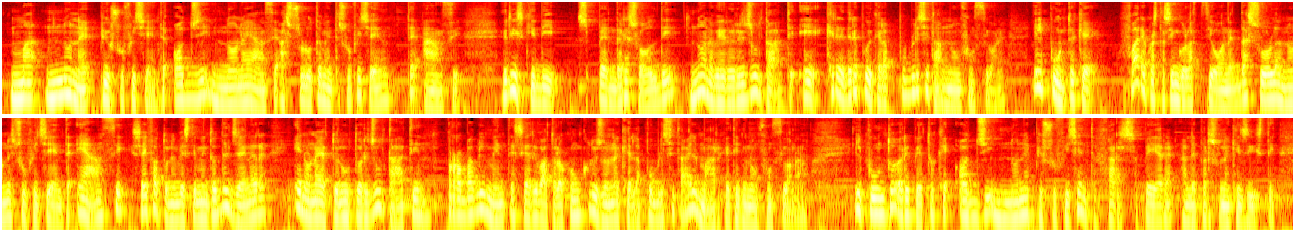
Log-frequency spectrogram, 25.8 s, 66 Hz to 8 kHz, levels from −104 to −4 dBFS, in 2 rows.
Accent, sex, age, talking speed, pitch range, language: native, male, 40-59, 190 wpm, 100-130 Hz, Italian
